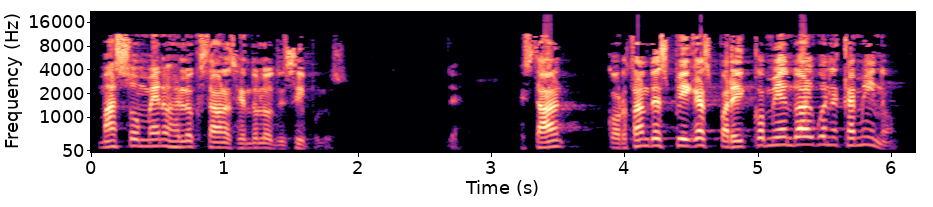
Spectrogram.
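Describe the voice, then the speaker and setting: A Colombian man preaches in a conversational style, his voice set a little higher than most men's. He drives points home by repeating phrases and poses rhetorical questions as he teaches. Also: animated, fast talker, a bit bright. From Palmira, Colombia. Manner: emphatic repetition, rhetorical questions. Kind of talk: conversational sermon.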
